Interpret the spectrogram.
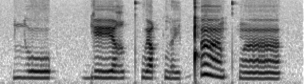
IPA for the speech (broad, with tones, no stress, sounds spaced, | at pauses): ʎ o˨ | ɡ eː˨ ʁ kʷʰ e˨ q ɳ e̤˨ ǃʼ ɐ̃ː˥˨ kʷʰ ɐ̃ː˨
